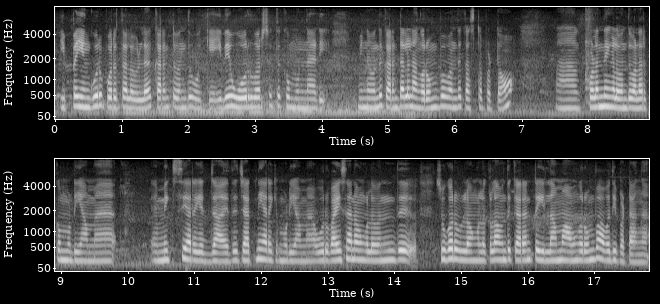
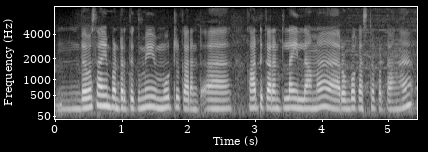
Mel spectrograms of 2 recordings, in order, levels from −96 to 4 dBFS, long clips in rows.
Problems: constant background noise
